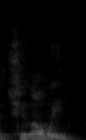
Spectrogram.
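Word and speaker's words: LaHaye: Como é que se pronuncia o nome dele? Tin tin lai. É isso, é lai.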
